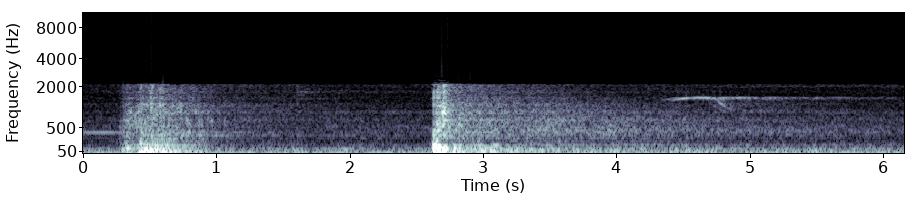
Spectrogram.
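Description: Longbow being shot at a target: two loud, sudden thumps about two seconds apart, the second sharper and louder.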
